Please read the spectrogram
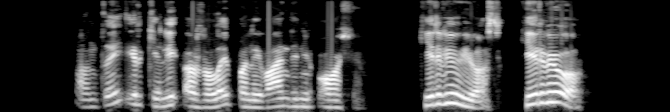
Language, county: Lithuanian, Klaipėda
